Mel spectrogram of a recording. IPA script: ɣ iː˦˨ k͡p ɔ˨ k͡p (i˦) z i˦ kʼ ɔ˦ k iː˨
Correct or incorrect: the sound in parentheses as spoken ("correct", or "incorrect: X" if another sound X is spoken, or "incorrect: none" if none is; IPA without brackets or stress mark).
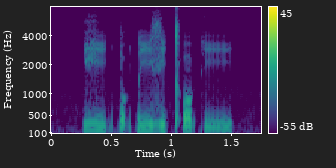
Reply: incorrect: iː˦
